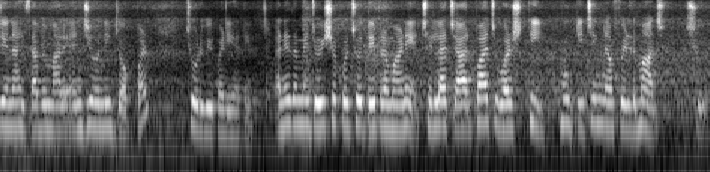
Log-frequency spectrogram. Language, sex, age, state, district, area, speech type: Gujarati, female, 18-30, Gujarat, Morbi, urban, spontaneous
